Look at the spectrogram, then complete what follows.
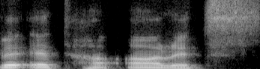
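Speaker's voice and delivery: slow, careful, drawn-out reading of ve'et haaretz. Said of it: "Ve'et is two words".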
